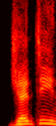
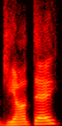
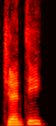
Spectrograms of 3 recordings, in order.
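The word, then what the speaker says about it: Jeanty: So it is Genty, not Giante. It's Genty. You're asking me to pronounce a name, the correct pronounce.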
